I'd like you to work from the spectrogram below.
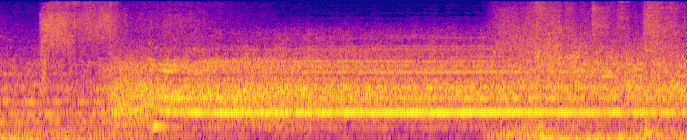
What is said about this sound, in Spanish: Mientras el grito de gol está ahí entre acequia y acequia. Fútbol de pura cepa.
